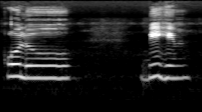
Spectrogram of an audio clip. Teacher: قلوبہم، خاف کو جلد پڑھیں گے، خو کھینچیں گے نہیں، قو جلد ادا کرے اور واو کو تھوڑا سا کھینچے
